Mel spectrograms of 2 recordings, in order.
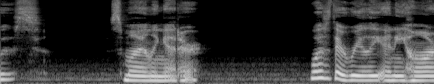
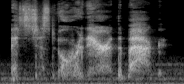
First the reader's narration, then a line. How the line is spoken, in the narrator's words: whispered the boy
